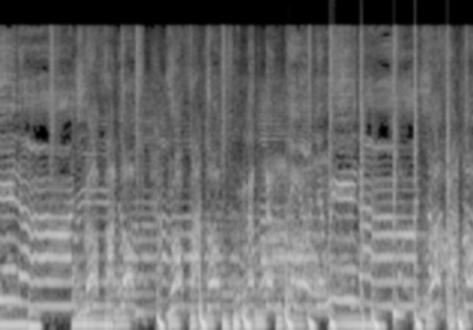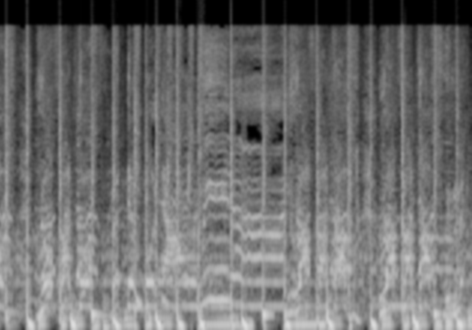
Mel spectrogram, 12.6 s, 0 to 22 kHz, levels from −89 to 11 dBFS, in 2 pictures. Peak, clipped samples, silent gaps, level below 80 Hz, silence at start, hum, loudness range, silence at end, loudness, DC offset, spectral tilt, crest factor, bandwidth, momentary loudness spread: 0 dBFS; under 0.1%; none; -14 dBFS; 0 s; none; 1 LU; 0 s; -10 LUFS; under 0.1%; -5 dB/octave; 10 dB; 16.5 kHz; 3 LU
